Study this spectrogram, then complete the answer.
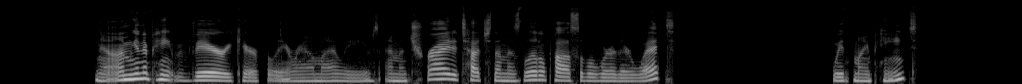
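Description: A woman talks calmly into a microphone.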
